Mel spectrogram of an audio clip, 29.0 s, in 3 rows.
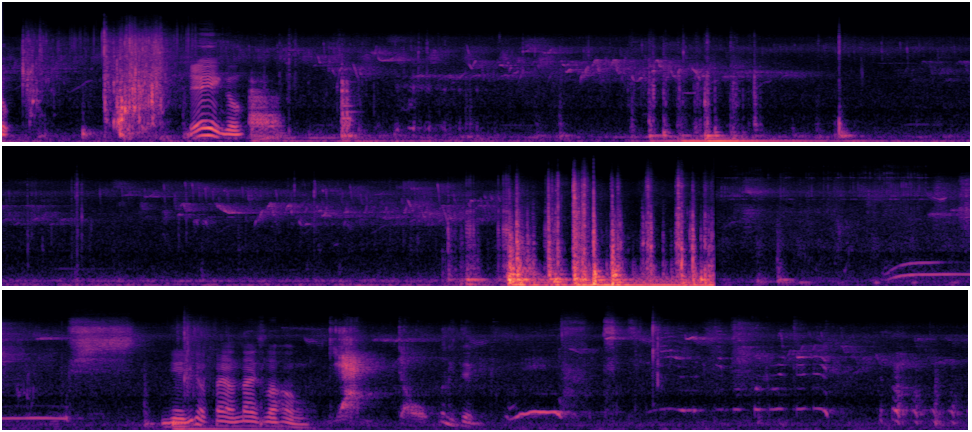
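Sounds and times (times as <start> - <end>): songbirds chirping and singing: 1.8 - 15.9, 18.4 - 29.0
knocks: 14.2 - 16.8
low hum: 21.0 - 22.5.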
